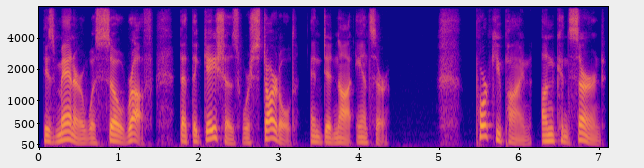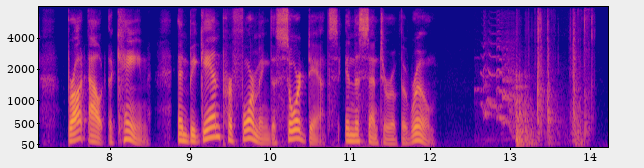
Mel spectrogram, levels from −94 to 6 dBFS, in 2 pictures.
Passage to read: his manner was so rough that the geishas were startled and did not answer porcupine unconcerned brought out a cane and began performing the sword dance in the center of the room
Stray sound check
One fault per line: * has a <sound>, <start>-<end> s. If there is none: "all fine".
* has a squeak, 12.5-14.1 s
